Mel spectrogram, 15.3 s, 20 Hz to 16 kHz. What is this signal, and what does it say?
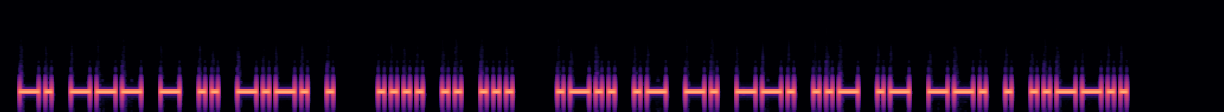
Morse code, heard as a keyed tone, about 15 wpm, 700 Hz. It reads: NOTICE HIS LANGUAGE?
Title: Sentences from Top 1000 Words - Review Part 3 - 15wpm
